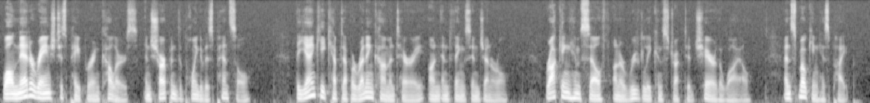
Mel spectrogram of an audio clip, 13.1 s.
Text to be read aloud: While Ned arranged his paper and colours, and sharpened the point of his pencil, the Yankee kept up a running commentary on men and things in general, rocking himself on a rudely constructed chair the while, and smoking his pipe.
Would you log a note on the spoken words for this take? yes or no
yes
